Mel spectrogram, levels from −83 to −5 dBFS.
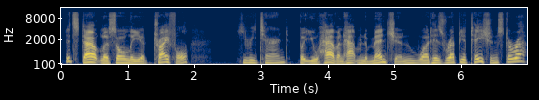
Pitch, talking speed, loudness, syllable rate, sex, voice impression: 150 Hz, 165 wpm, -22 LUFS, 5.2 syllables/s, female, feminine, tensed, slightly bright, clear, slightly unique, slightly lively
